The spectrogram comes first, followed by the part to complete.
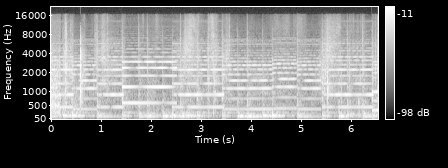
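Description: Quiet background music: a slow melody of held notes changing pitch about every half second to a second.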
